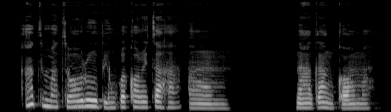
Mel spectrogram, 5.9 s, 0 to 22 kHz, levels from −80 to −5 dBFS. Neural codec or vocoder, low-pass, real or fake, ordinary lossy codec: vocoder, 48 kHz, 128 mel bands, Vocos; none; fake; none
